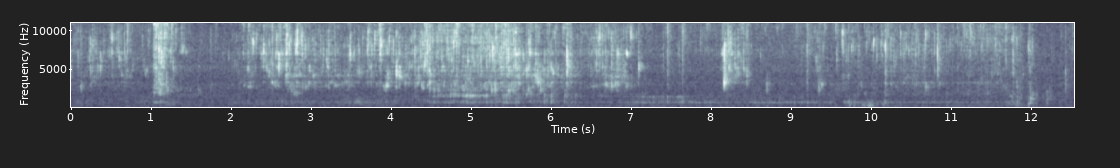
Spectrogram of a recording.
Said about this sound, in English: Pour in 500 ml of milk.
